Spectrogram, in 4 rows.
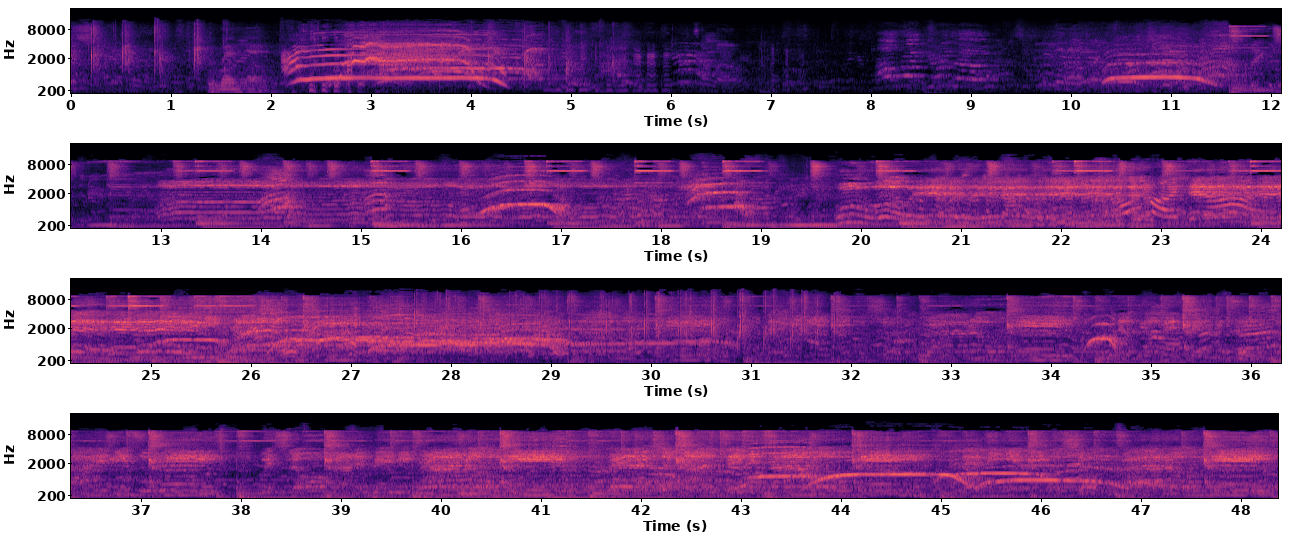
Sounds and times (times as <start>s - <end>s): Male singing: 11.6s - 18.9s, 19.6s - 28.4s, 29.1s - 48.3s
Pop music: 11.6s - 48.3s.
